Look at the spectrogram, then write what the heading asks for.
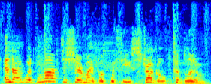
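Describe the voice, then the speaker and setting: A woman's voice: fairly high pitch, very animated, normal speed, a bit bright, soft background music. A woman hosting a radio show, chatting and reading scripted announcements. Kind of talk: friendly interview sign-off and scripted sponsor reads.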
